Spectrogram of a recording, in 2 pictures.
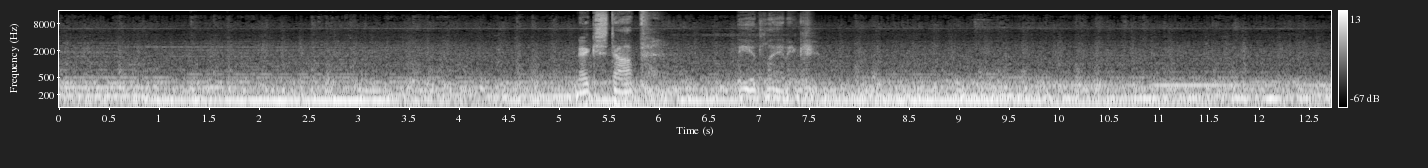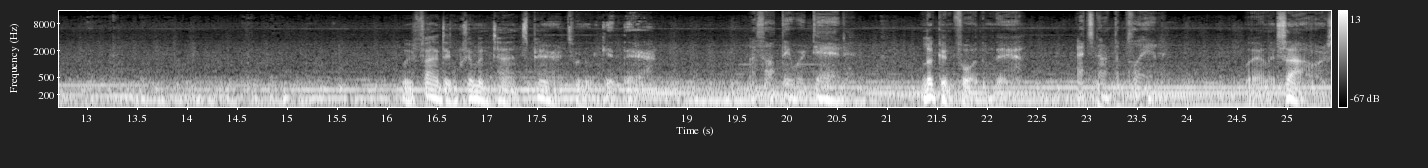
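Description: A train engine rumbles steadily.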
